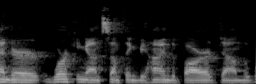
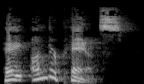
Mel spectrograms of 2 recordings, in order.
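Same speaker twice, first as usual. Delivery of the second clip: slow, high mock holler; Clark yelling; 9 semitones higher, 5 dB louder, slower than usual. Retelling Clark insulting the bartender, mock yelling. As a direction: taunt someone down the bar, raised voice. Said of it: "yelling from down the bar".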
